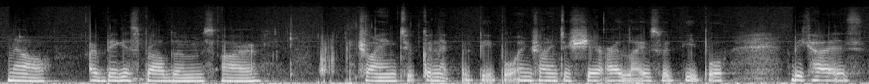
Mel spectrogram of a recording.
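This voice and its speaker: Woman, reflective casual chat, chewing while talking, very even intonation, unhurried halting delivery. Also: on the low side, gravelly, slight background noise, rough recording. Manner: halting, pausing between short phrases. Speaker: vlogger.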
